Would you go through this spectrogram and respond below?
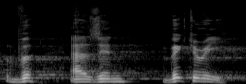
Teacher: the lips in your helenic Vita represents a leod dental sound meaning that it is produced while the lower lip is against the upper teeth the letter Vita stands for the sound v as in Victory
